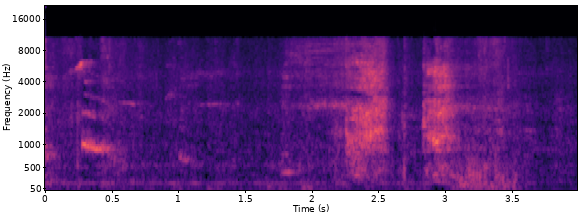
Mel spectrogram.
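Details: Excited pet dog making odd warbling vocal sounds: two short wavering, tonal bursts in the second half, with faint earlier whines and background music.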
